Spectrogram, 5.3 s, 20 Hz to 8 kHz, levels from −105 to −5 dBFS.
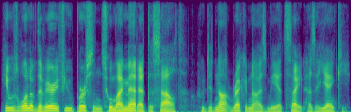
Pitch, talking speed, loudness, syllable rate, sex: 120 Hz, 275 wpm, -18 LUFS, 6.3 syllables/s, male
